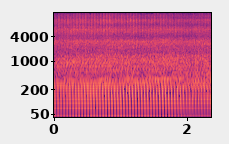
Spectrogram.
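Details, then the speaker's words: John Deere LA100 5-speed riding mower after transmission drive belt replacement, driving under load: steady even single-cylinder pulse, belt pulling firmly, no slipping or squeal; now climbs hills in all gears; normal drive belt engagement. "but now I've climbed Hills and everything and all the gears are working like they should you can hear the belt firmly"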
